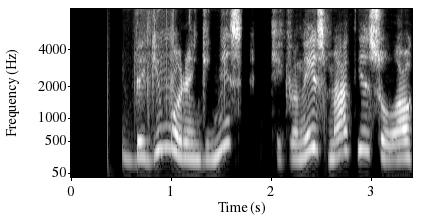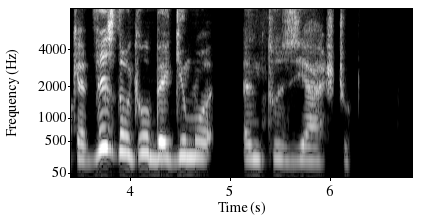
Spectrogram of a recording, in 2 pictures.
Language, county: Lithuanian, Vilnius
